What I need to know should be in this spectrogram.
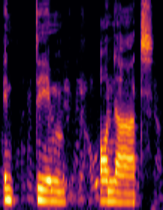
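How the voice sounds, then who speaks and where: A woman's voice: low voice, steady tone, extremely slow. A woman co-hosting an informal, casual conversation with guests. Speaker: co-host. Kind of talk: casual chat.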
